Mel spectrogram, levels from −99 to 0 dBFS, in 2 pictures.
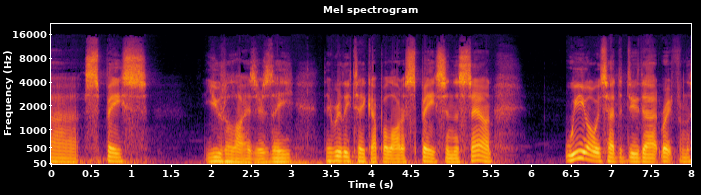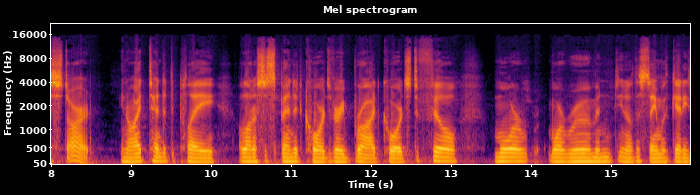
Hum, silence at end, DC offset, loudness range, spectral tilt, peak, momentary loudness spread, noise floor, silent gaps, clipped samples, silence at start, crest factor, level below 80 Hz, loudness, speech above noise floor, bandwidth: none; 0 s; under 0.1%; 2 LU; -5 dB/octave; 0 dBFS; 7 LU; -57 dBFS; none; under 0.1%; 0 s; 16 dB; -40 dBFS; -16 LUFS; 41 dB; 14.5 kHz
